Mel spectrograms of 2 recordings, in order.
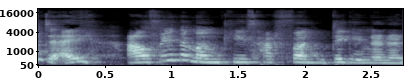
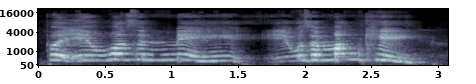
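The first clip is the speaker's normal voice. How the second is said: put-on high, slow, innocent child voice; little boy protesting; 9 semitones higher, slower than usual. A narrator's reading. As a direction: plead your innocence like a small boy.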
